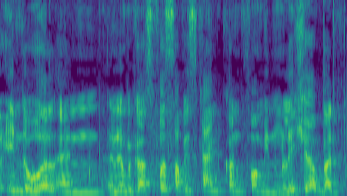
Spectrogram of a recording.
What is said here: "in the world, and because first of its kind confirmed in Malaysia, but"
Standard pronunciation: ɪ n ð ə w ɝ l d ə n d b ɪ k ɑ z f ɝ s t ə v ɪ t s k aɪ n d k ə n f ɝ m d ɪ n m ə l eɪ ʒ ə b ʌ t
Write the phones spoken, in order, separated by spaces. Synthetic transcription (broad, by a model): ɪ n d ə w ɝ l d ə n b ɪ k ɑ s f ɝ s t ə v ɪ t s k aɪ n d k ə n f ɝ m ɪ n m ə l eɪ ʃ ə b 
